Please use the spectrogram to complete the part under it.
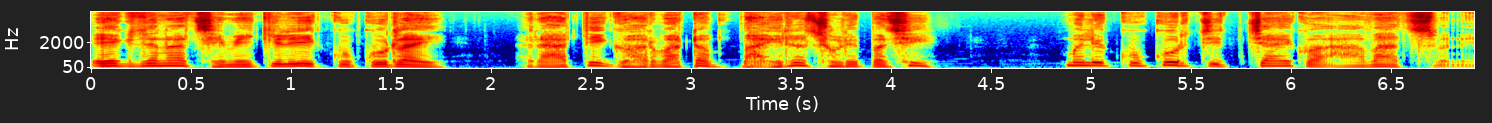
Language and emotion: Nepali, sad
